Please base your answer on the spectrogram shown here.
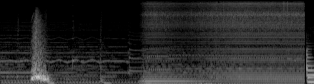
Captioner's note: air swooshes; static buzzes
